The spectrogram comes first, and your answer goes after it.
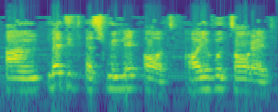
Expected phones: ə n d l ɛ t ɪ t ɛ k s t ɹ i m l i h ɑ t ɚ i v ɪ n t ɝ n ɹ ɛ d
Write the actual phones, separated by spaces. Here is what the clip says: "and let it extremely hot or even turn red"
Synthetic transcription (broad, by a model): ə n l ɛ t ɪ t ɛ s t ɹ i l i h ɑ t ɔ i v ɪ n t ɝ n ɹ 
